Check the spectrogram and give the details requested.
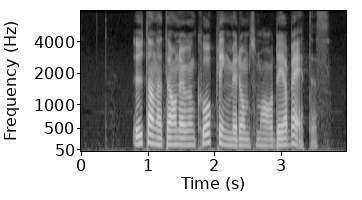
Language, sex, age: Swedish, male, 24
